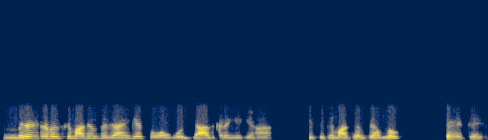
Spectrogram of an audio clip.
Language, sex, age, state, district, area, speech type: Hindi, male, 60+, Uttar Pradesh, Azamgarh, rural, conversation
